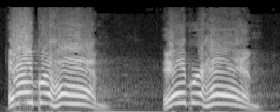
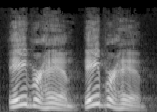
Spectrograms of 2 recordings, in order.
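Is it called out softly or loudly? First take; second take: loudly; softly. First: It is called out loudly and strongly. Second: It is called out fairly softly.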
